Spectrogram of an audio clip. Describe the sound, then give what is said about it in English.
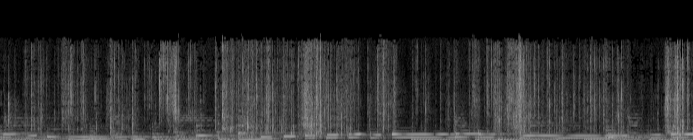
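Trading card packs being torn open: many crinkling, crackling wrapper crunches and rustles over steady background music. “All right, well, so, should we open some cards?”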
